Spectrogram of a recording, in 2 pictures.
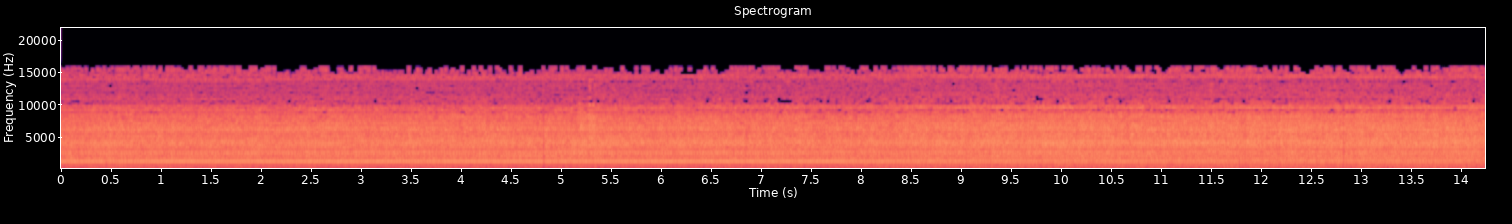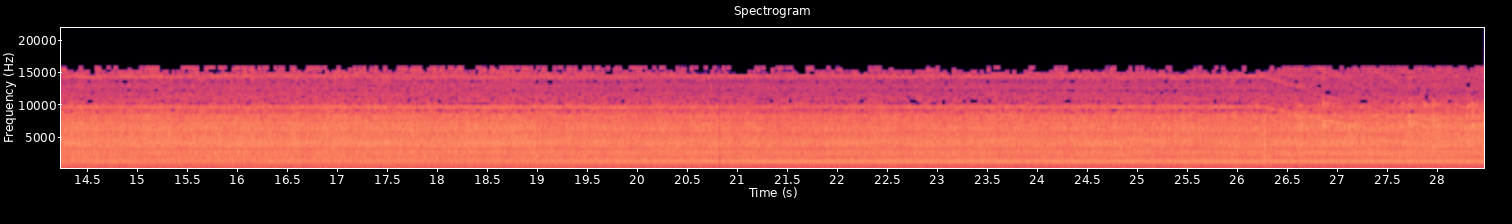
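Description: Milling machine spindle running a 1.5-inch indexable face mill across an aluminium block: a continuous cutting noise with a steady high whine, holding an even level throughout.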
